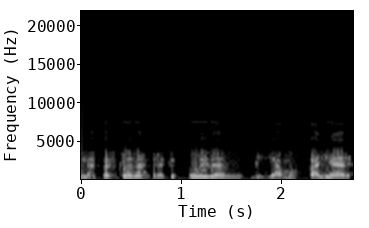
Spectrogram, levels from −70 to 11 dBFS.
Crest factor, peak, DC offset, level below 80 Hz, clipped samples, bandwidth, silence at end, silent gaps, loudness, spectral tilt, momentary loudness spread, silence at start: 18 dB; -6 dBFS; under 0.1%; -60 dBFS; under 0.1%; 8 kHz; 0.05 s; none; -23 LUFS; -4 dB/octave; 13 LU; 0 s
